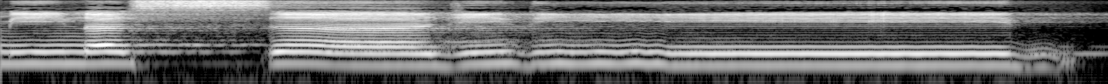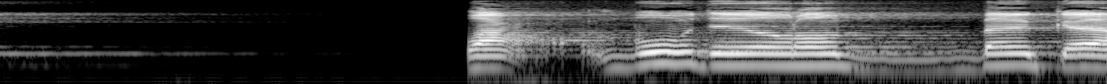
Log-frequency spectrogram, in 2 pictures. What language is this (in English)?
Arabic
